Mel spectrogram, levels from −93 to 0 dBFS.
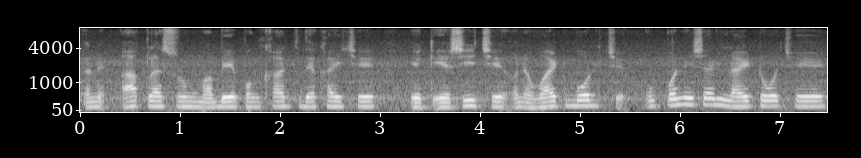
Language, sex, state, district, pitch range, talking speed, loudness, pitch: Gujarati, male, Gujarat, Gandhinagar, 135-150 Hz, 160 wpm, -17 LUFS, 140 Hz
